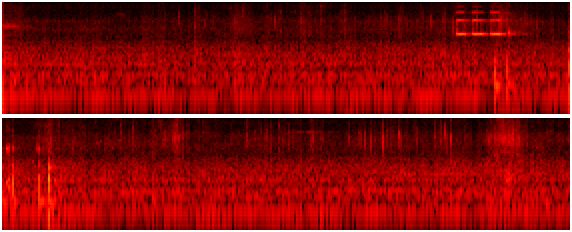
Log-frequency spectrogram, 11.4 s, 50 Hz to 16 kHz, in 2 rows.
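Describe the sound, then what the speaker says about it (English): Several short, high electronic beeps from a torque screwdriver reaching tightness while mounting a red dot optic on a Canik TP9sfx pistol, in quick succession against a quiet background hum, followed by a few light clicks. "once it's tight enough, it'll beep"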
